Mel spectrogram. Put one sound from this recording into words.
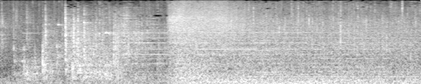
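A heavy stone door grinds open.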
